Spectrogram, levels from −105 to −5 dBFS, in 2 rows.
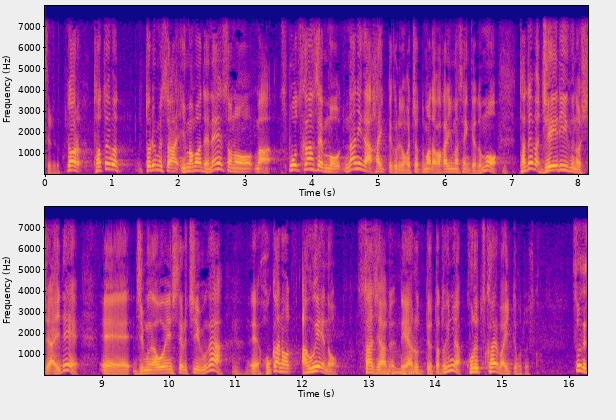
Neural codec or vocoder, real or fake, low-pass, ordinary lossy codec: none; real; 7.2 kHz; none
